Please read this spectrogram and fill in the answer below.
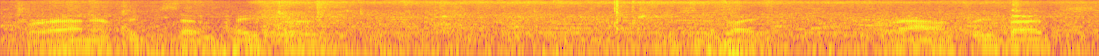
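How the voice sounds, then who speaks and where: Clear music plays in the background while a man speaks. The sound is dry, with no echo. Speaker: travel vlogger. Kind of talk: casual vlog chat. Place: cafe. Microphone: phone near.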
